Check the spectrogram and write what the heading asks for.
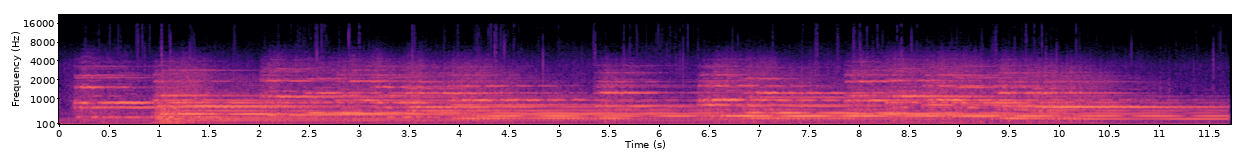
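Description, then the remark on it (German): Tower bells in Russia chime the Internationale for the anniversary of the October Revolution, a slow melody with rich overlapping tones ringing and sustaining into one another. The sound is steady and resonant throughout, with no voices. “Vom Glockenturm tönt zum Jahrestag der Oktoberrevolution die Internationale.”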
